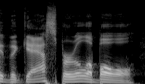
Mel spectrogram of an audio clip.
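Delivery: usual speaking voice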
